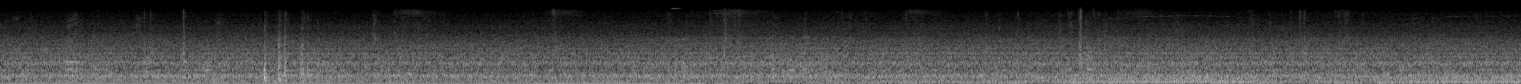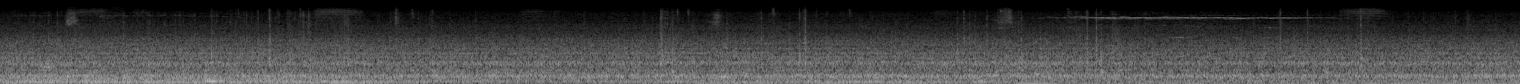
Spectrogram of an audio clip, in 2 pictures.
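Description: Inside an MCI D4000 coach under way: the Detroit Diesel Series 60 diesel engine and road noise running steadily, the engine louder through the middle stretch. A couple of sharp knocks about three seconds in.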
